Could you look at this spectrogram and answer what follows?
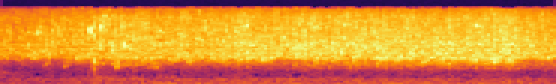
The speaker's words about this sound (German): Draußen regnet es im Ström.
